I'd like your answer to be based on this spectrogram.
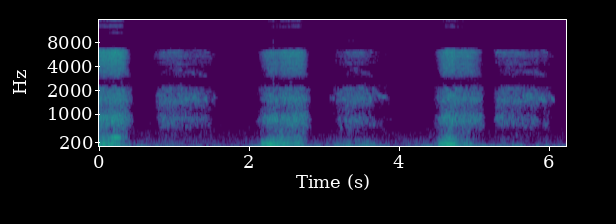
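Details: Steady, noisy breaths in and out during sleep, about 26 a minute, with a rasping, whistling edge; snoring.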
